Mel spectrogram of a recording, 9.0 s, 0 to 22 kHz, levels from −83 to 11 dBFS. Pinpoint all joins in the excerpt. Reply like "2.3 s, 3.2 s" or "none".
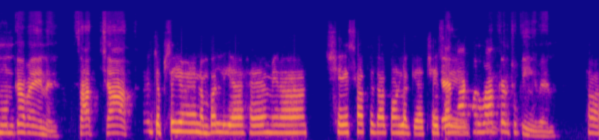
2.2 s, 6.6 s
